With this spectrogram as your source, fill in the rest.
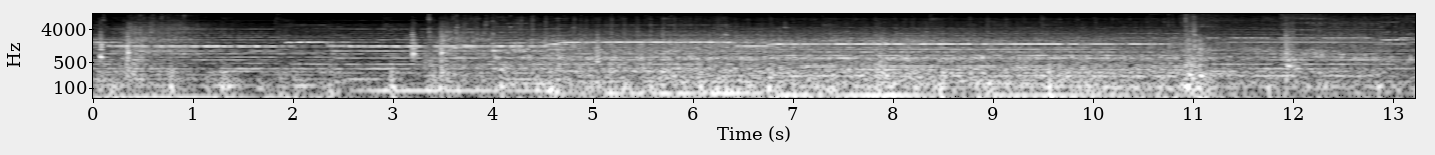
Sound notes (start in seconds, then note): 0.1 motor sputtering; 3.2 motor starting; 11.1 motor stopping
